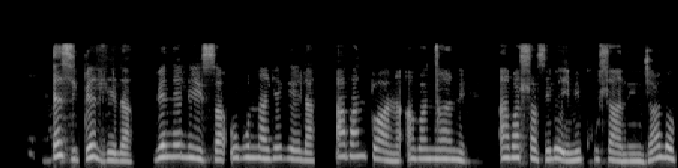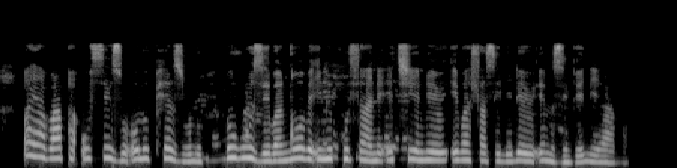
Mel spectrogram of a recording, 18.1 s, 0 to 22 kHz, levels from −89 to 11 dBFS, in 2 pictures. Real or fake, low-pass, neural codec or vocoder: real; 7.2 kHz; none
